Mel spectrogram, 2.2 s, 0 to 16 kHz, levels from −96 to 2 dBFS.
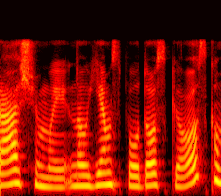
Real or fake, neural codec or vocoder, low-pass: real; none; 7.2 kHz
